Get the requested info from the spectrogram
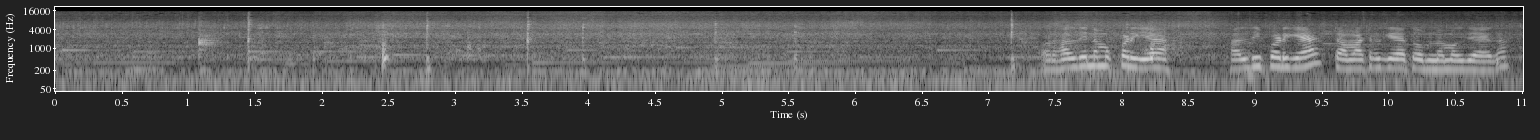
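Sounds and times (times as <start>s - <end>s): food sizzling in oil: 0.0s - 11.0s
metal spatula scraping a wok: 1.4s - 9.2s.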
